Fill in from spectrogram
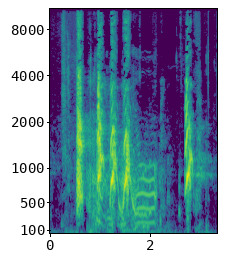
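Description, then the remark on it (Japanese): A dog barks four times in quick succession, then gives a short whiny tonal whimper, pauses, and lets out one more sharp bark, demanding that a ball be thrown. Fairly loud, with no talking. “今ね、これボールを投げてくれって言ってるんですよ。”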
